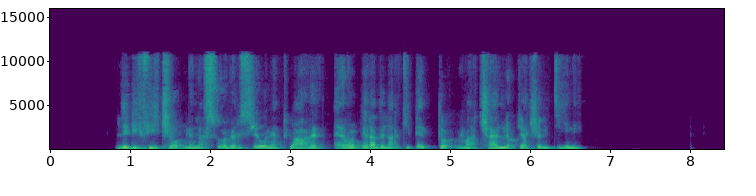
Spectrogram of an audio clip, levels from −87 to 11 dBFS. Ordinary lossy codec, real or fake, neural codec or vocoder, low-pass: AAC, 48 kbps; fake; codec, 24 kHz, 1.5 kbps, HILCodec; 10.8 kHz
